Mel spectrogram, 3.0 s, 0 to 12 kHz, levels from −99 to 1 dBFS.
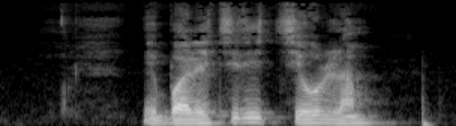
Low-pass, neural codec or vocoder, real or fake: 10.8 kHz; none; real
